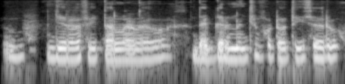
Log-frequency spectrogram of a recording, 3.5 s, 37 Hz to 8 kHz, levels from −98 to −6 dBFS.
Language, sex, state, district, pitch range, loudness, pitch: Telugu, male, Andhra Pradesh, Guntur, 180-205 Hz, -17 LUFS, 185 Hz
